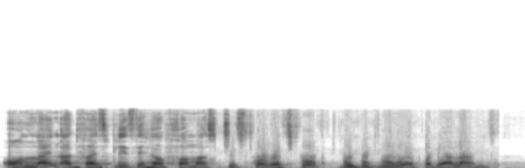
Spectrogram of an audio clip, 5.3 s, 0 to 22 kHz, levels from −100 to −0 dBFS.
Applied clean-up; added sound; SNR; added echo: neural separator model SepFormer DNS4.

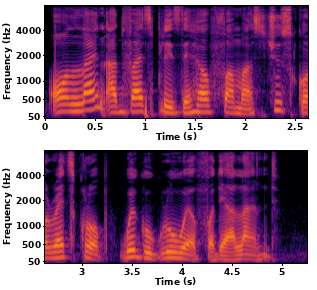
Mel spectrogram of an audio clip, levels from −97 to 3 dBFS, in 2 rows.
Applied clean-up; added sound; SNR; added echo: none; none; none; none.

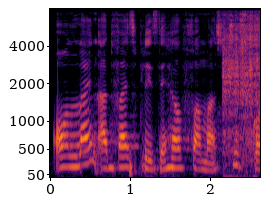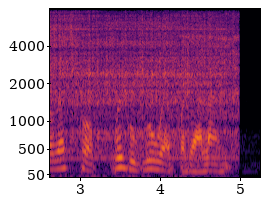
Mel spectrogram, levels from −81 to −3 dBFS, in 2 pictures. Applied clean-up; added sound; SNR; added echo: none; Engine; 1 dB; reverberation time 0.6 s.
